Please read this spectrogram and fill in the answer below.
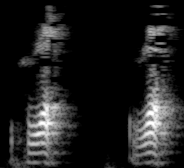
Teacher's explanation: الراء أيضا من طرف اللسان مع شيء من ظهره، مع ما يحاذيه من لثة الأسنان ماذا العليا ويخرج منه حرف ماذا الراء، فتقول مثلا را را. · Term: حرف الراء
